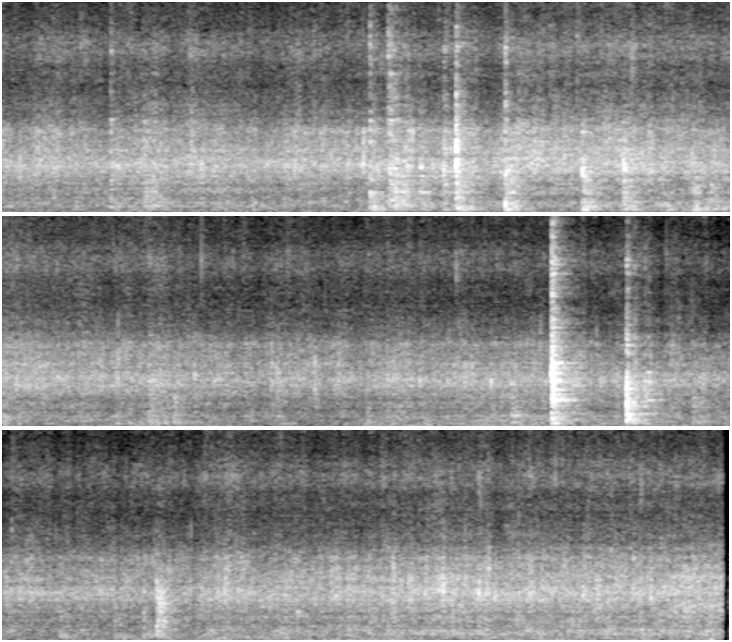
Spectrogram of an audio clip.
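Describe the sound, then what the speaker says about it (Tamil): Cauliflower pepper fry stirred in a pan, a steady hiss of frying under scattered scrapes and a few sharp metallic clicks of the spoon. "நல்லா மிக்ஸ் பண்ணி விடலாம்."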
